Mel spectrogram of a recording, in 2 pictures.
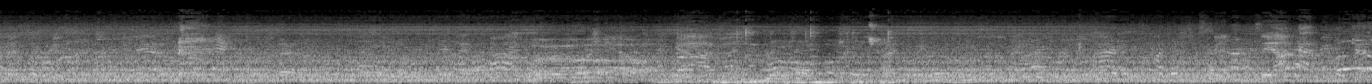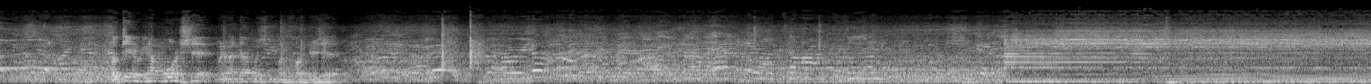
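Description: A metal band plays loud distorted guitars and drums in an echoing hall.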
